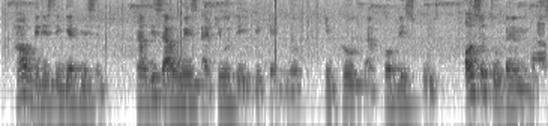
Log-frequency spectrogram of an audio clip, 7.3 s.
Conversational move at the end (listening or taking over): listening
